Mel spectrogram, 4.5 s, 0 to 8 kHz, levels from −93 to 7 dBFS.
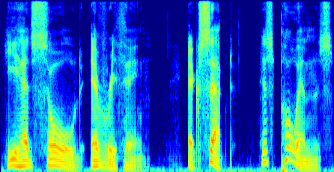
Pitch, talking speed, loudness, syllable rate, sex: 105 Hz, 80 wpm, -22 LUFS, 3.2 syllables/s, male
